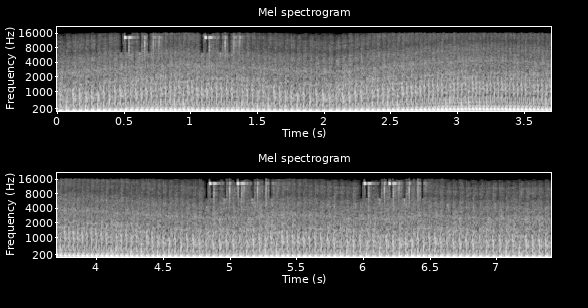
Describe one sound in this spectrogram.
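Short bright chimes ring as coins are collected.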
